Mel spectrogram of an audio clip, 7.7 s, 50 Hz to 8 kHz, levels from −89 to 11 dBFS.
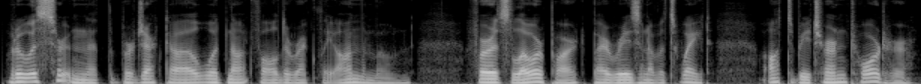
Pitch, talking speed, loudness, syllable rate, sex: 105 Hz, 225 wpm, -19 LUFS, 5.8 syllables/s, male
